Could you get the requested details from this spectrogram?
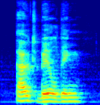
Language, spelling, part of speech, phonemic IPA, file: Dutch, uitbeelding, noun, /ˈœy̯tˌbeːldɪŋ/, Nl-uitbeelding.ogg
- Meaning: portrayal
